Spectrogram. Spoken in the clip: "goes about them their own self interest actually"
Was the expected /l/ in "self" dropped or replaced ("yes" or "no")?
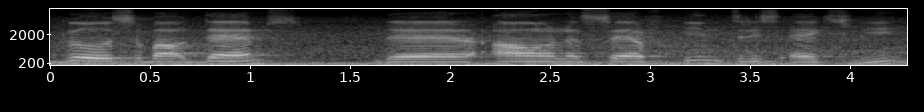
no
